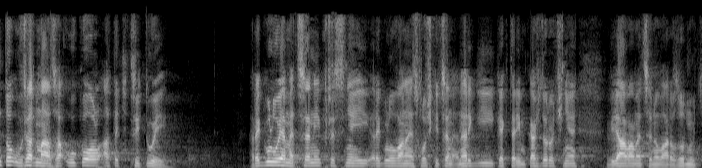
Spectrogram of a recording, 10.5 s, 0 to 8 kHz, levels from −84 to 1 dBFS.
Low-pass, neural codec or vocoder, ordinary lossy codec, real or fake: 7.2 kHz; none; AAC, 32 kbps; real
